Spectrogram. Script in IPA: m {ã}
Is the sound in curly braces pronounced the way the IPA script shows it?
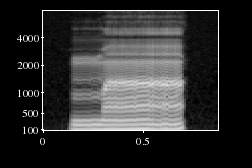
yes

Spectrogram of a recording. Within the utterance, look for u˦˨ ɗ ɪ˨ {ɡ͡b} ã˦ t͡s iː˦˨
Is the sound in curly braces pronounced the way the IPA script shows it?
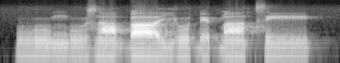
no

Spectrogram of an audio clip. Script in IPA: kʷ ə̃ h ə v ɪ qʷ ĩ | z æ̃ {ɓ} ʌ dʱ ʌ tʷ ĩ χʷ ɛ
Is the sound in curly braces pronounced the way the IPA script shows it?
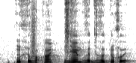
no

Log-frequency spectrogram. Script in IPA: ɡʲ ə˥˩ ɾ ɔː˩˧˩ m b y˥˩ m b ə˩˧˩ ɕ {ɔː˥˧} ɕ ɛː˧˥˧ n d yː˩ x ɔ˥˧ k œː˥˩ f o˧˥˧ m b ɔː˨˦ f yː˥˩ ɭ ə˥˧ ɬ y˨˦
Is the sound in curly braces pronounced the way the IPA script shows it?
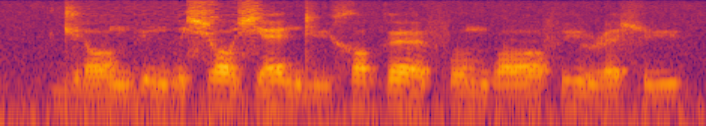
yes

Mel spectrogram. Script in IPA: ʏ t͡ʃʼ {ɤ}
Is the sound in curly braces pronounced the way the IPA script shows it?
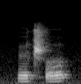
yes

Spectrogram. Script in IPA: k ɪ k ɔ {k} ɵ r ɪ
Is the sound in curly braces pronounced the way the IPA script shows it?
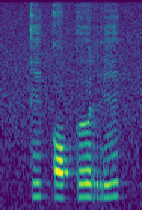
yes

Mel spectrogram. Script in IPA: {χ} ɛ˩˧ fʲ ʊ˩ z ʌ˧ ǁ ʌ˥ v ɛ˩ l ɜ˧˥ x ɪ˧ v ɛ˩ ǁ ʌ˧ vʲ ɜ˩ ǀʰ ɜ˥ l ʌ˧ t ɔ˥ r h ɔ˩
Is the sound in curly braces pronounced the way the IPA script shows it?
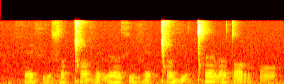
no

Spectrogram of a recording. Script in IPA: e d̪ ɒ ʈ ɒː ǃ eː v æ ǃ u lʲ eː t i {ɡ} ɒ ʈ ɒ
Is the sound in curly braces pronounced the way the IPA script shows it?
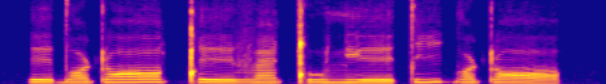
yes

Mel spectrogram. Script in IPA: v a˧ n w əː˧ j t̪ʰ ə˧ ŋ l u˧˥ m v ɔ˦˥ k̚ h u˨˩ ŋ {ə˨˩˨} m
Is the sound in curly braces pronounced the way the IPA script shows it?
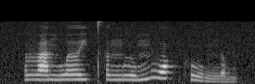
yes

